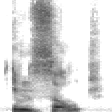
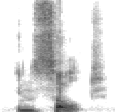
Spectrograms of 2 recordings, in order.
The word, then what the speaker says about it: insult: If you put the stress on the first syllable, insult, that's a noun. If you put it on the second syllable, insult, it's a verb.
